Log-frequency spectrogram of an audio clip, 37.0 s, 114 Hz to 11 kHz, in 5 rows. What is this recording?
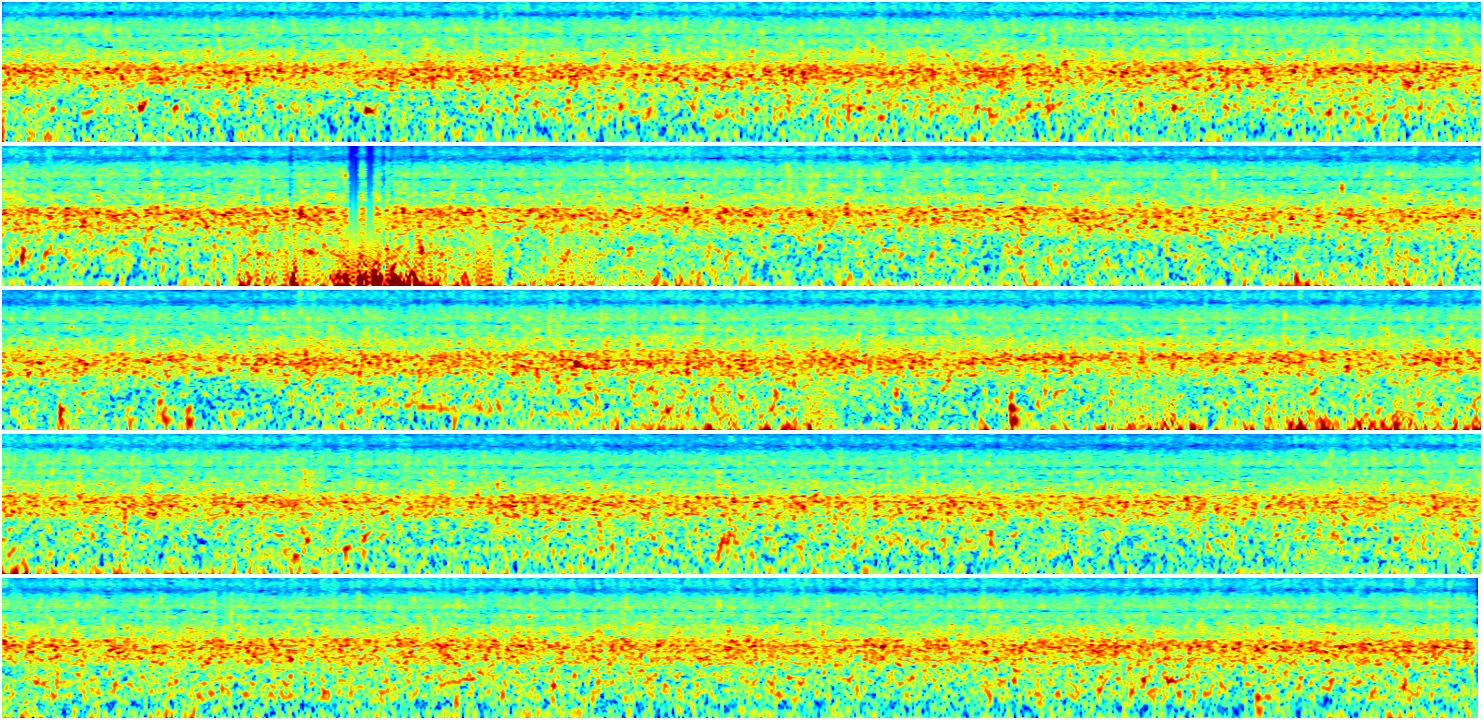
Cascading Water #2
Water Feature at Uni
field-recording, fountain, water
